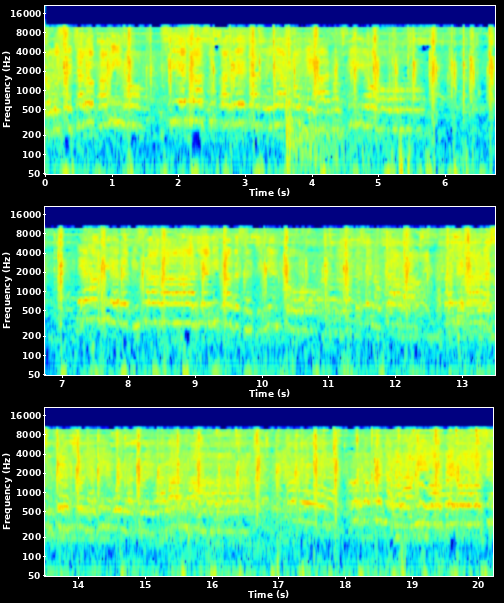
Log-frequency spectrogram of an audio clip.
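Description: A lively crowd claps steady rhythmic palmas along with sevillanas singing, accompanying each person who breaks into sevillanas; the sharp hand claps are loud and continue without pause amid a busy wash of voices.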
